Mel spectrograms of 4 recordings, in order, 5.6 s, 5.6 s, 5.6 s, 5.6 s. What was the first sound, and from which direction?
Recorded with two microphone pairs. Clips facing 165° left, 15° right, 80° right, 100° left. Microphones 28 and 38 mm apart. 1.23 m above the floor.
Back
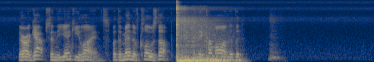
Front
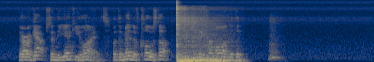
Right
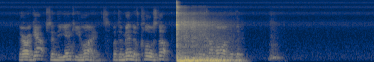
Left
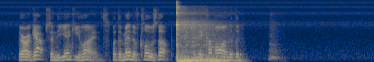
A man speaking, 130° left.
